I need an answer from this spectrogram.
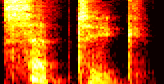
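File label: "septic", British English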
